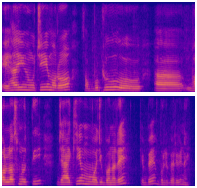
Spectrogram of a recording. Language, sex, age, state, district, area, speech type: Odia, female, 18-30, Odisha, Khordha, rural, spontaneous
